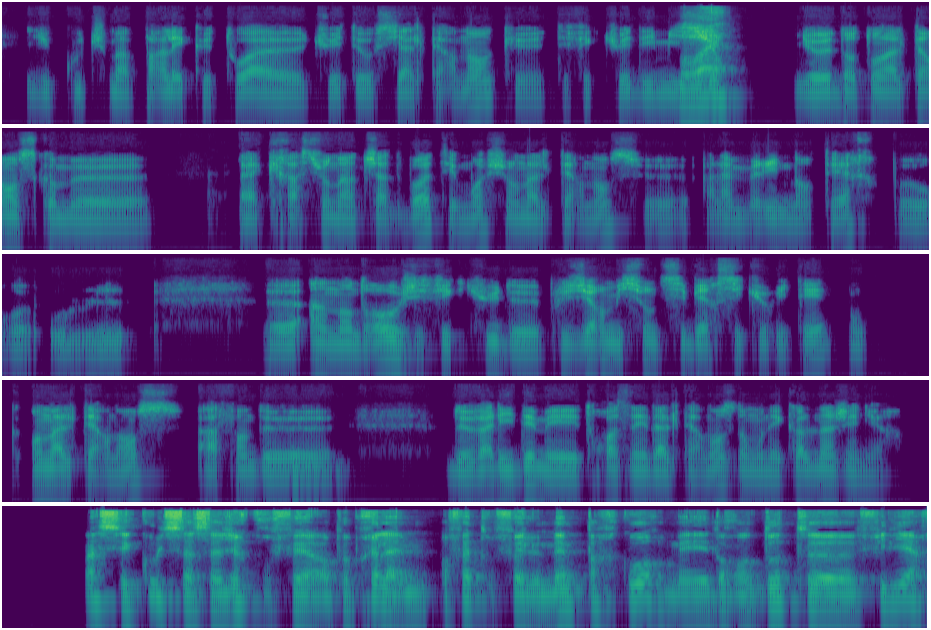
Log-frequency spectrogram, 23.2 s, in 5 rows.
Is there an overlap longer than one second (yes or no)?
no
